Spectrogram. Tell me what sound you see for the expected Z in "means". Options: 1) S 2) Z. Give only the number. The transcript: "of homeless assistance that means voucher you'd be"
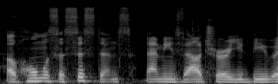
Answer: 2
